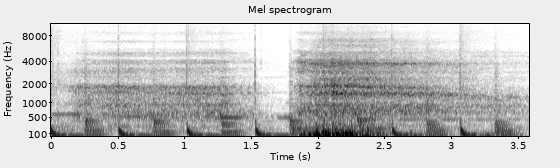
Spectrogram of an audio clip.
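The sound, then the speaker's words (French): Breathing in and out through a half-open mouth as a calming exercise for stress: a soft, airy rush of breath over a steady, low, rhythmic pulsing in the background. “il vous suffit d'ouvrir la bouche, d'entr'ouvrir la bouche et de respirer que par la bouche.”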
